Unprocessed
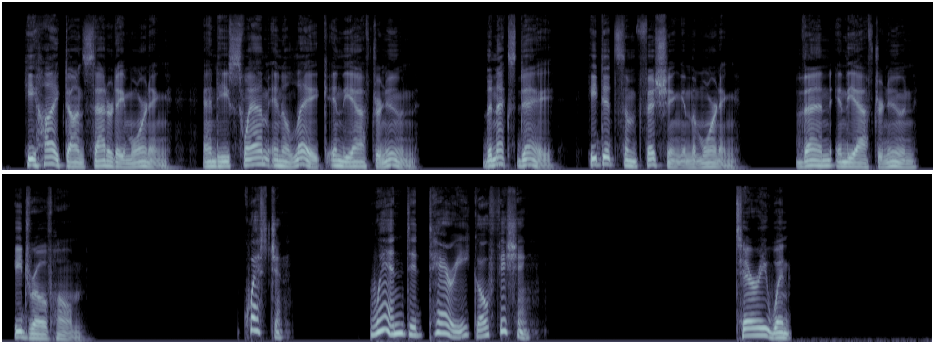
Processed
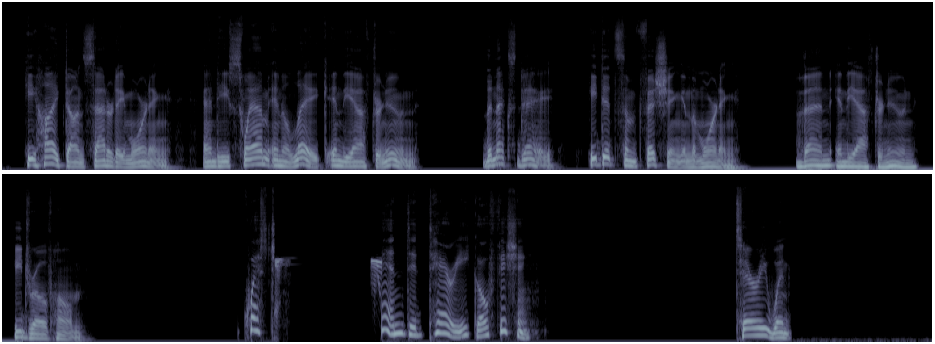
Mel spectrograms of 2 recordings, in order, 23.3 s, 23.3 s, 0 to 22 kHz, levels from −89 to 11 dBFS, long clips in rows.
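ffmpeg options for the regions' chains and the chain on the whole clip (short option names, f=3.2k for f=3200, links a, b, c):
-filter_complex "[0:a]asettb=1/sr,asplit=3[a][b][c];[a]atrim=end=6.224[d];[b]atrim=start=6.22:end=6.8,asetpts=PTS-STARTPTS,afade=t=in:d=0.004:c=qsin,afade=t=out:st=0.576:d=0.004:c=qsin,highshelf=f=3.5k:g=-8,acompressor=threshold=-38dB:ratio=1.5:attack=3.2:release=140:knee=1:detection=peak,aecho=1:1:6.7:0.59,atrim=end_sample=25578[e];[c]atrim=start=6.796[f];[d][e]acrossfade=d=0.004:c1=hsin:c2=qsin[g];[g][f]acrossfade=d=0.004:c1=qsin:c2=hsin,asettb=1/sr,asplit=3[h][i][j];[h]atrim=end=8.144[k];[i]atrim=start=8.14:end=11.89,asetpts=PTS-STARTPTS,afade=t=in:d=0.004:c=qsin,afade=t=out:st=3.746:d=0.004:c=qsin,lowpass=f=5.2k:t=q:w=2,asubboost=boost=11:cutoff=84[l];[j]atrim=start=11.886[m];[k][l]acrossfade=d=0.004:c1=hsin:c2=qsin[n];[n][m]acrossfade=d=0.004:c1=qsin:c2=hsin,asettb=1/sr,asplit=3[o][p][q];[o]atrim=end=15.034[r];[p]atrim=start=15.03:end=16.38,asetpts=PTS-STARTPTS,afade=t=in:d=0.004:c=qsin,afade=t=out:st=1.346:d=0.004:c=qsin,agate=range=-27dB:threshold=-56dB:ratio=16:release=100:detection=peak,bandreject=f=397:t=h:w=4,bandreject=f=794:t=h:w=4,lowpass=f=2.4k:t=q:w=0.5098,lowpass=f=2.4k:t=q:w=0.6013,lowpass=f=2.4k:t=q:w=0.9,lowpass=f=2.4k:t=q:w=2.563,afreqshift=-2800[s];[q]atrim=start=16.376[t];[r][s]acrossfade=d=0.004:c1=hsin:c2=qsin[u];[u][t]acrossfade=d=0.004:c1=qsin:c2=hsin,acompressor=threshold=-23dB:ratio=6,highshelf=f=2.2k:g=-11.5,volume=-4dB"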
